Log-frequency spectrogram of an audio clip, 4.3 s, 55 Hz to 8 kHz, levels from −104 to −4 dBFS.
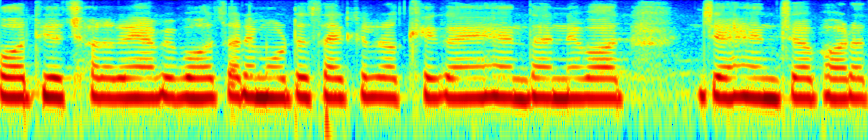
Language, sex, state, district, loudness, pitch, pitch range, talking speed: Hindi, female, Bihar, Samastipur, -13 LUFS, 250 Hz, 245-255 Hz, 260 wpm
